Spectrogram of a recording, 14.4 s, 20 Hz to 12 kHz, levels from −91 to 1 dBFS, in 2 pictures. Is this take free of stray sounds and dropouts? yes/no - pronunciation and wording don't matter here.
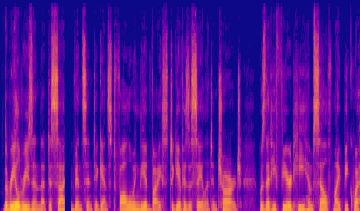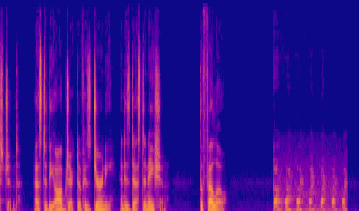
no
